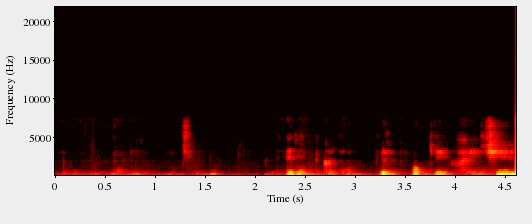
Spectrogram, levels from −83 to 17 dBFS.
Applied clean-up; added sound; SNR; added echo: neural mask model DeepFilterNet 3.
